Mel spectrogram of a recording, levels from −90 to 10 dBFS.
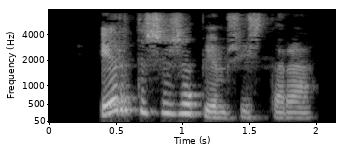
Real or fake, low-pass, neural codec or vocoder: real; 7.2 kHz; none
